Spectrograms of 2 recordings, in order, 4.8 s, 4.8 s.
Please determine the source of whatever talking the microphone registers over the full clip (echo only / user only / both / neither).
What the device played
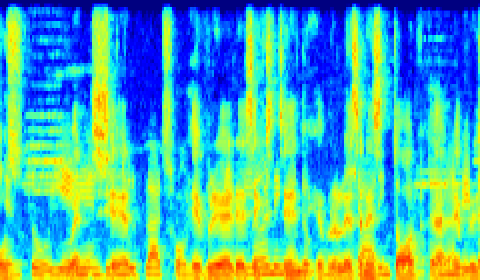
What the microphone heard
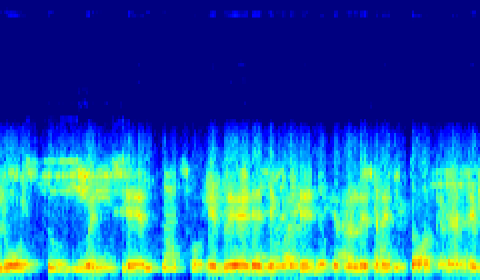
both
